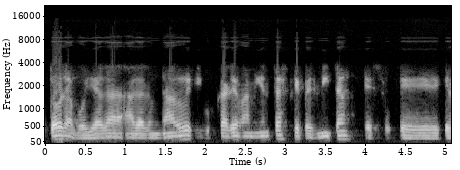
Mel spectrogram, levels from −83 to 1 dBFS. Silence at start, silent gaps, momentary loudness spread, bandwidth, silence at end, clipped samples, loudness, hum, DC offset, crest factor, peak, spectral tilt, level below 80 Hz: 0.05 s; none; 6 LU; 14.5 kHz; 0 s; under 0.1%; -19 LUFS; none; under 0.1%; 16 dB; -2 dBFS; -7.5 dB/octave; -58 dBFS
